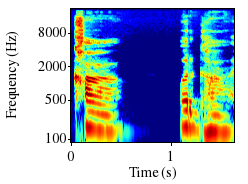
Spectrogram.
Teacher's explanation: दूसरे और चौथे पर आ जाए तो वे महाप्राण होते हैं महाप्राण का मतलब होता है इनमें हम जब बोलते हैं तो इनको आवाज ज्यादा निकलती है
